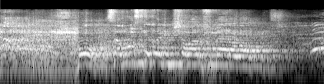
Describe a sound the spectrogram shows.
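A young man sings loudly through a microphone.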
